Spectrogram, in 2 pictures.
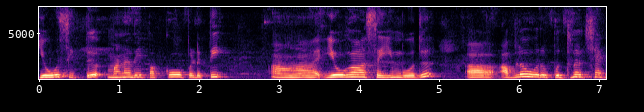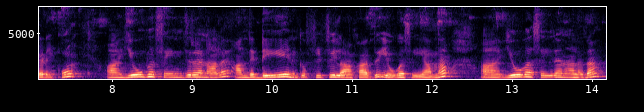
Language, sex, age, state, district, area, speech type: Tamil, female, 18-30, Tamil Nadu, Kanchipuram, urban, spontaneous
